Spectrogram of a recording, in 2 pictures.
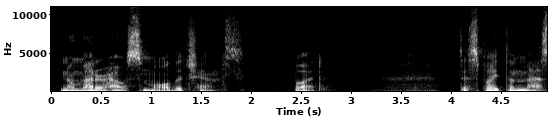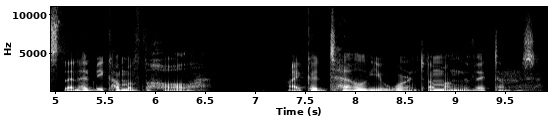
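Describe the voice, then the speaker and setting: Casting: male actor for courteous, tormented vampire in ASMR roleplay; gravelly, close and dry, formal, soft-spoken. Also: deep voice, no room sound, full character voice. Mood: weary, protective.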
